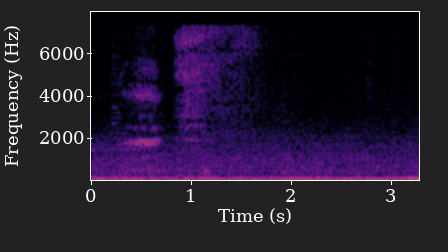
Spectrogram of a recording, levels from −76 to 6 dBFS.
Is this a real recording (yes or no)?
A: no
